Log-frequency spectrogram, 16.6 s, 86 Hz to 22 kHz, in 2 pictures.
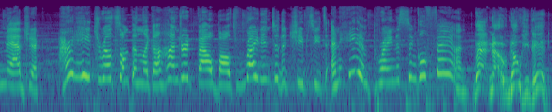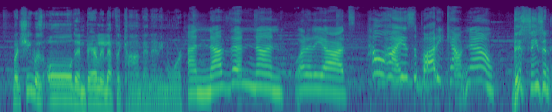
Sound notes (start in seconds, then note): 6.6 stammers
